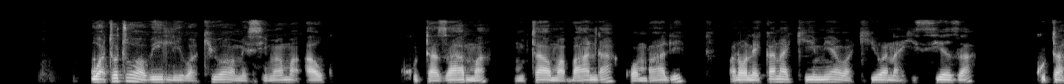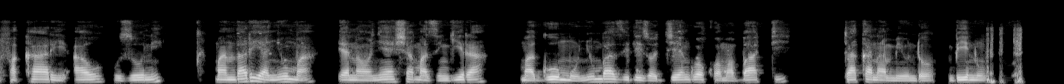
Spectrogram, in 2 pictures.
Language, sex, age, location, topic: Swahili, male, 18-24, Nairobi, health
